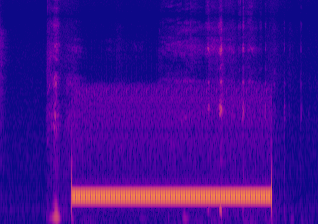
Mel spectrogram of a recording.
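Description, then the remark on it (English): A phone call's ringing tone sounds as one steady, unbroken electronic tone at a single mid pitch, lasting about two seconds, loud and alone after a brief soft thump. “Are you calling him? Yeah, I might as well.”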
